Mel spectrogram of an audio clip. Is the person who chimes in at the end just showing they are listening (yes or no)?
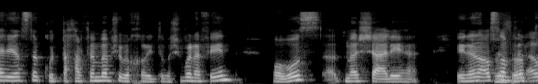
yes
